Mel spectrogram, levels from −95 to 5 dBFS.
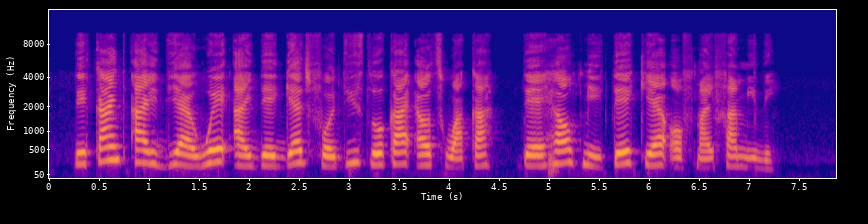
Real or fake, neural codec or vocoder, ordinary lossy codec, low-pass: fake; vocoder, 22.05 kHz, 80 mel bands, Vocos; none; 9.9 kHz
